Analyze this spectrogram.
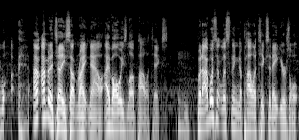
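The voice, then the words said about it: Strained, worn-out voice. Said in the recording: “I got a little frog on my ... so my voice is about ready to fall out here”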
